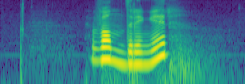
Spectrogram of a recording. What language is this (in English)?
Norwegian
